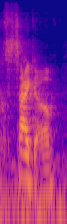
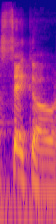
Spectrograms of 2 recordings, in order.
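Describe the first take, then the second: First: The first syllable rhymes with 'sigh'. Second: The first syllable rhymes with 'say'. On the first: "the proper pronunciation would be Psycho" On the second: "I always feel like Seiko sounds better"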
